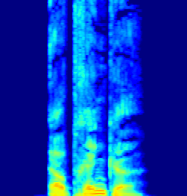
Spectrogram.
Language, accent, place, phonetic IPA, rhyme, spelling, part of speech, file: German, Germany, Berlin, [ɛɐ̯ˈtʁɛŋkə], -ɛŋkə, ertränke, verb, De-ertränke.ogg
- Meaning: first/third-person singular subjunctive II of ertrinken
